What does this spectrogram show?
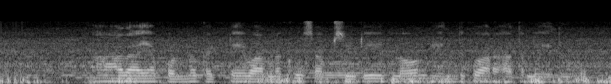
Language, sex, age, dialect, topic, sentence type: Telugu, male, 18-24, Central/Coastal, banking, question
